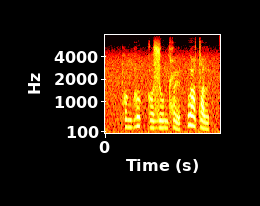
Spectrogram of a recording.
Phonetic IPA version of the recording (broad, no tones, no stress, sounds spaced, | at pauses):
pʰ ɔ ŋ ɦ o kː ɔ z o ŋ ħ ʏ | o tˤ ʏ l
